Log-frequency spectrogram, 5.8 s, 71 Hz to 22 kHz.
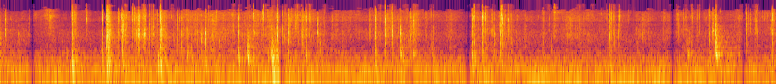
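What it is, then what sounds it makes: Gym chalk block being crushed. Solid white gym chalk blocks are broken and crushed by fingers with blue nails, with chunks and powder landing in a tray. A fast stream of dry, crisp snaps and crumbling crunches with bright, gritty detail rides over a steady low rumble. Sharper cracks stand out around 0.5, 2.0 and 3.5 seconds.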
